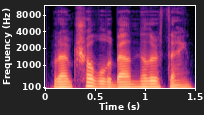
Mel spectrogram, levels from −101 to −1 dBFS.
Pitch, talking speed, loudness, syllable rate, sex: 110 Hz, 280 wpm, -17 LUFS, 8.0 syllables/s, male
